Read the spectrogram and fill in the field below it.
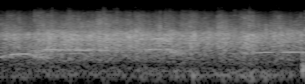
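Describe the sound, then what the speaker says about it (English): A concert audience applauds at a night of music, sustained, even clapping from a crowd with a faint tone drifting through it. "Give yourselves a round of applause"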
